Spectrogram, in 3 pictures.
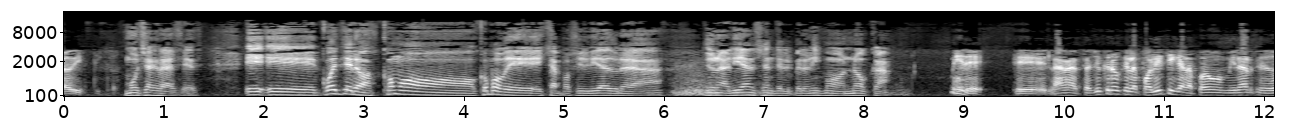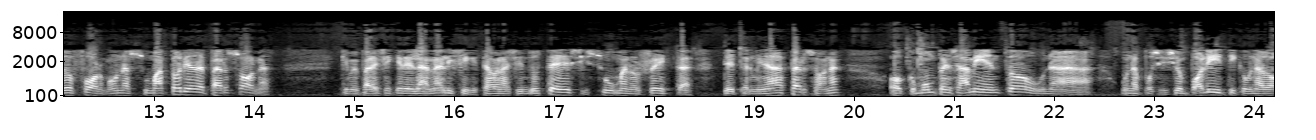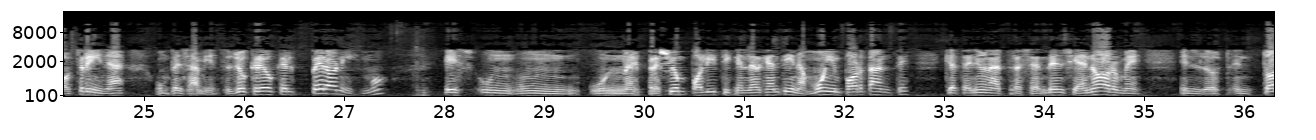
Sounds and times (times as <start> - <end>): Speech: 0.0 - 14.2, 14.9 - 27.4, 28.0 - 36.3.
